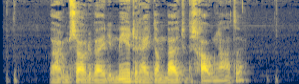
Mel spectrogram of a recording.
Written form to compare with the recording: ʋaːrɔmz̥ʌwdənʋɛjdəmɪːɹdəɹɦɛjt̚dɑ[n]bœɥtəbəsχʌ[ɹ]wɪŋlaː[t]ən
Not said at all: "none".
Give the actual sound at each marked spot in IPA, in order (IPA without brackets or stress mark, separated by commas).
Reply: n, none, t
